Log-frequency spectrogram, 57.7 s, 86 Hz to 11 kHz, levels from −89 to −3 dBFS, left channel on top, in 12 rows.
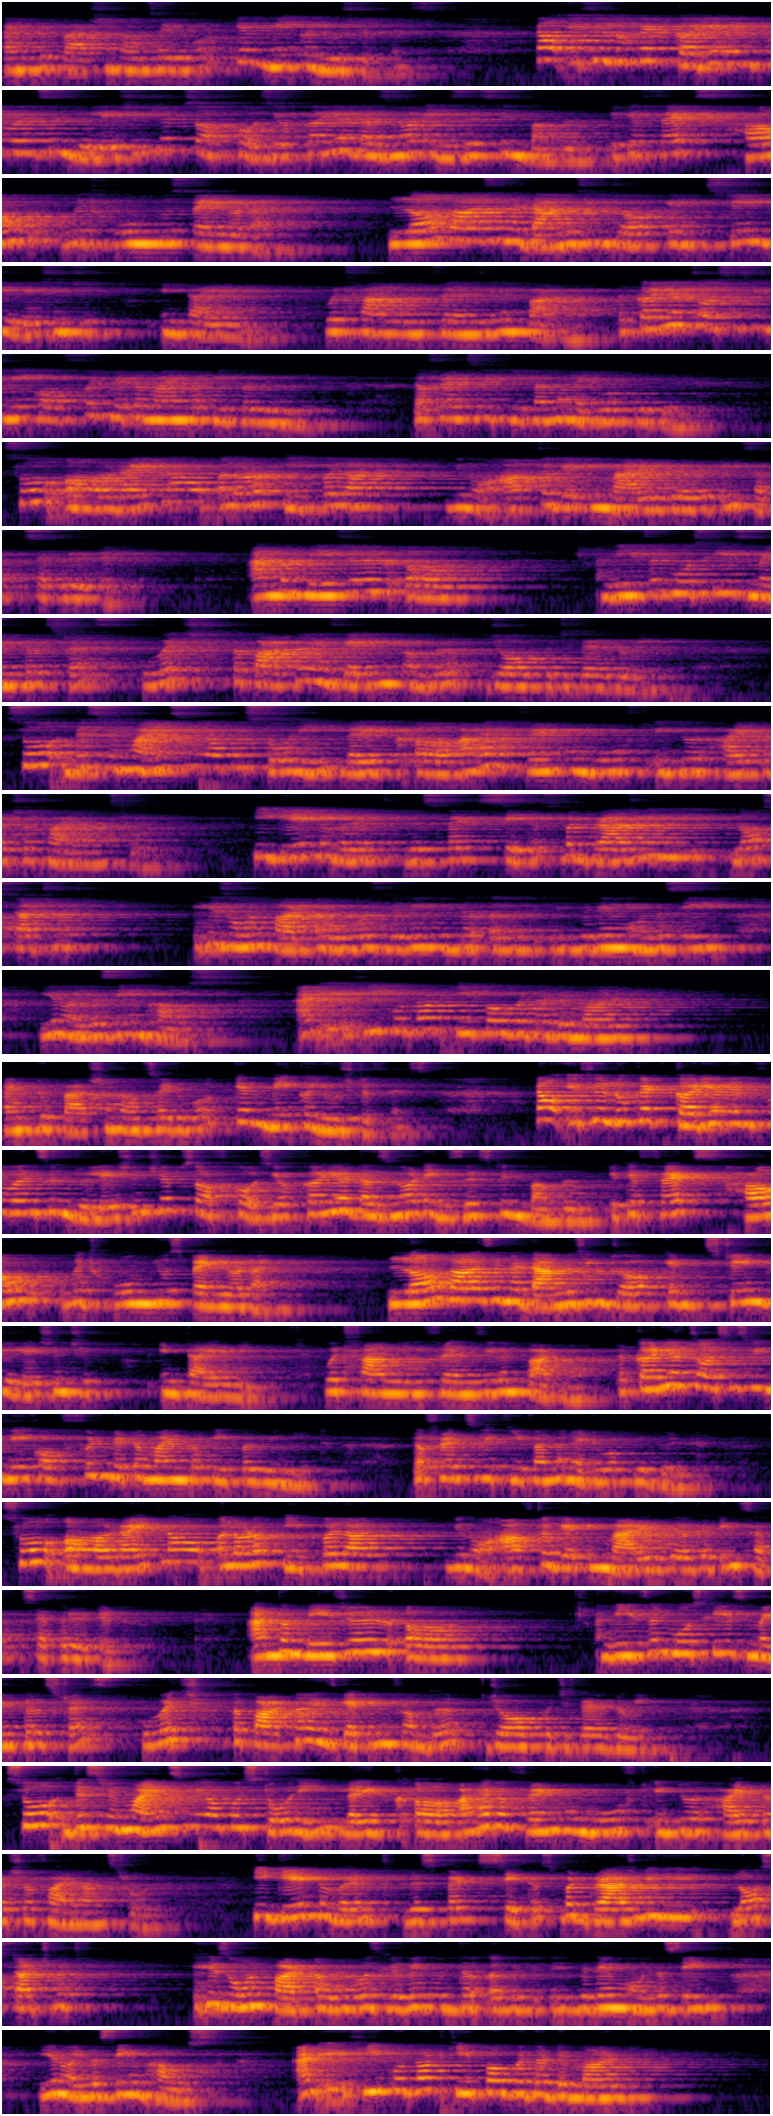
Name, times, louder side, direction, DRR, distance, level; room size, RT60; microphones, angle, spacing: voice 1, 0.0-11.5 12.0-15.1 15.4-16.1 16.4-21.2 21.8-23.6 24.1-26.5 26.8-29.6 30.4-31.8 32.5-37.8 38.5-44.2 44.8-48.6 49.2-54.2 54.7-57.0, right 5 dB, 75° right, 8 dB, 0.3 m, -26 dB
7.6 x 2.7 x 2.4 m, 1.2 s
head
